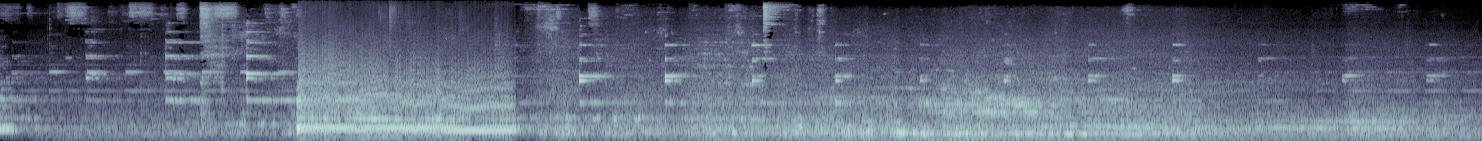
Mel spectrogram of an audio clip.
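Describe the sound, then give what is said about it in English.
Commuter train running north out of Seattle, a loud continuous rumble and rattle of rail cars with a long sustained horn tone early on, then steady wheel and track noise for the rest. “Sound Transit runs two major commuter routes, one south out of Seattle and this one north out of Seattle. Here we go.”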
